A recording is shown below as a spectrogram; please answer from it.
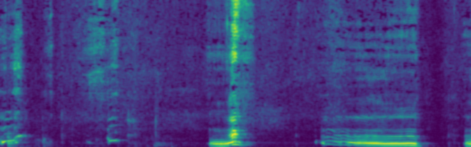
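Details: Cat giving a short rising-falling meow, followed after a pause by a longer drawn-out harmonic meow lasting about a second that slides gently down, with faint background noise between calls.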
